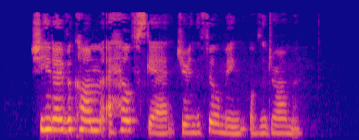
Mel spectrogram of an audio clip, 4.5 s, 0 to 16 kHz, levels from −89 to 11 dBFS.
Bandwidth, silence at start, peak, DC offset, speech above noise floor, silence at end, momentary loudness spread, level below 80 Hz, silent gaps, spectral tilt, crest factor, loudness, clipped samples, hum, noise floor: 11.5 kHz; 0.4 s; -2 dBFS; under 0.1%; 57 dB; 0.75 s; 13 LU; -66 dBFS; none; -4 dB/octave; 16 dB; -17 LUFS; under 0.1%; none; -74 dBFS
